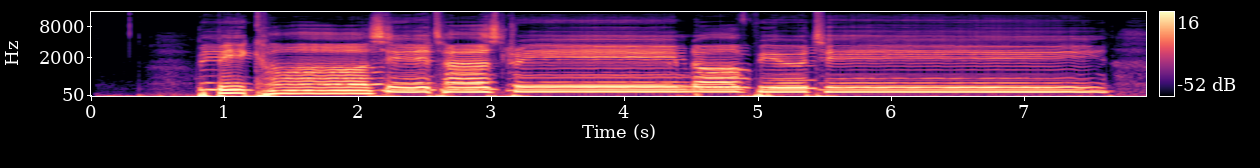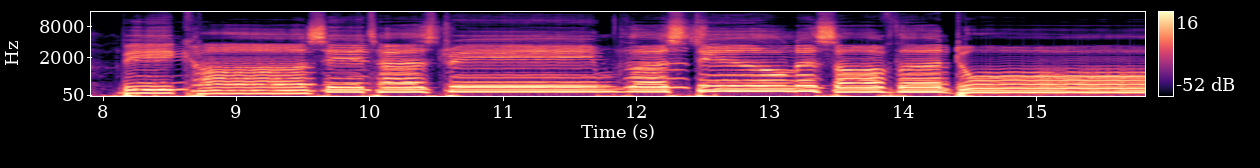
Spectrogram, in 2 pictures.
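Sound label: Bass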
